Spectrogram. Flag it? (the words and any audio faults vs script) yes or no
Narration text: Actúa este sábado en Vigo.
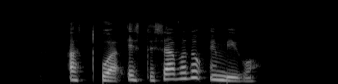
yes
